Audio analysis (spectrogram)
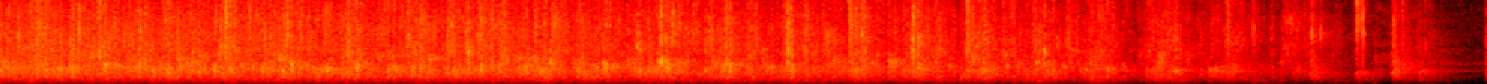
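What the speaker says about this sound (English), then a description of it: "join me in just giving a round of applause for those staff" Applause from the audience at an autumn public service awards ceremony for staff: dense, steady clapping from many hands, fairly close and continuous, easing off slightly toward the end with no talk over it.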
